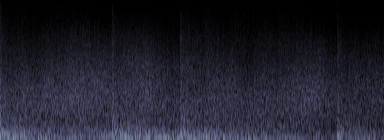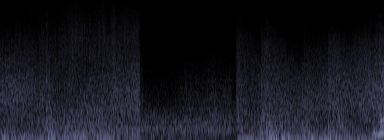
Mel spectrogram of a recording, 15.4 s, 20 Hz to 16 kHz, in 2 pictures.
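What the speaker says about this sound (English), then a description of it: "Some Sexton fire coming in." A Sexton self-propelled gun barrage lands in Company of Heroes 2, with repeated booming impacts and rumbling blasts over a continuous battle din, then a short quieter lull before the noise picks up again.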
